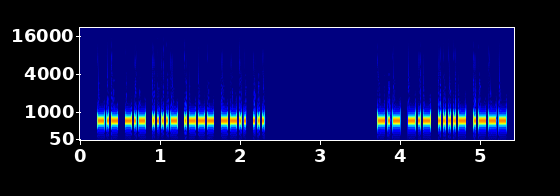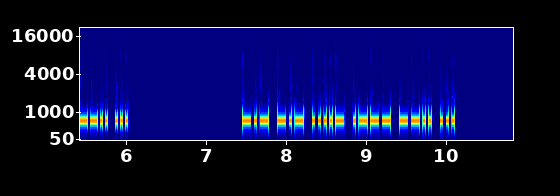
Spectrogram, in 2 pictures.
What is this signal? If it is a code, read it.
Morse code, heard as a keyed tone, about 37 wpm, 700 Hz. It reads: KK4JZS KK4JZS KK4JZS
